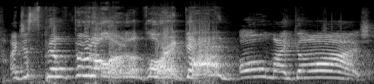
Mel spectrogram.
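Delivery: loud, exasperated outburst at spilling food; shouting, fed up with your own clumsiness; frustrated shout. Real, not acted. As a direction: yell in real annoyance at yourself. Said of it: "I'm sorry for being angry".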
